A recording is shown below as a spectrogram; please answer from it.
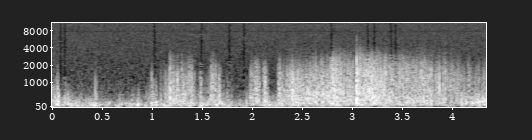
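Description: Snow hissing and scraping under a person glissading down a snowfield on their backside. It swells over about two seconds and dies away right at the end as they come to a stop.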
